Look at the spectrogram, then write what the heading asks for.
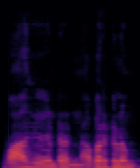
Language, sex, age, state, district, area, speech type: Tamil, male, 45-60, Tamil Nadu, Tiruppur, rural, spontaneous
